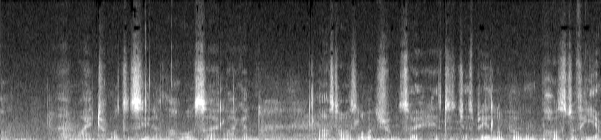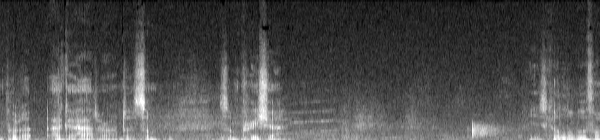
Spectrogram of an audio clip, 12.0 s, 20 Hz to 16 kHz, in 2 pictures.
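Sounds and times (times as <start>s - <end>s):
soft rush of noise: 0.0s - 12.0s.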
